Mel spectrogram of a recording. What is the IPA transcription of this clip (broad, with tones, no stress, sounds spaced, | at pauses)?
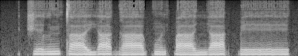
t͡ʃ e˧ l ĩ˧ t aː˨ j a˦ ɡ aː˨˦ kʷ ɛ̃˨˦ k͡p aː˨ ɲ aː˧ k͡p eː˧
